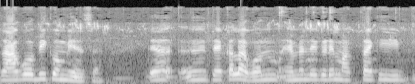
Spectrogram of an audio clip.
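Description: A woman speaking, with a short pause about a second in.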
